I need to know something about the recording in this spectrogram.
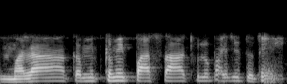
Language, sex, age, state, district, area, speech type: Marathi, other, 18-30, Maharashtra, Buldhana, rural, conversation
